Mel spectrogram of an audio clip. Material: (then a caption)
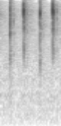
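Plastic. A L'Oreal felt-tip liquid eyeliner pen is shaken, and the little mixing ball inside rattles in five quick, bright clicks. Shaking it is intended, and it makes the liner go on blacker instead of grayish black.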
